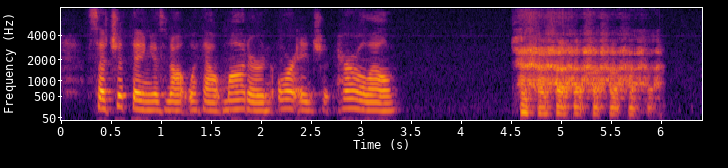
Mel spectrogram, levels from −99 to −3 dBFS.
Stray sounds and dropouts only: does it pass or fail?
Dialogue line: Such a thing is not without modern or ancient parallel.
fail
